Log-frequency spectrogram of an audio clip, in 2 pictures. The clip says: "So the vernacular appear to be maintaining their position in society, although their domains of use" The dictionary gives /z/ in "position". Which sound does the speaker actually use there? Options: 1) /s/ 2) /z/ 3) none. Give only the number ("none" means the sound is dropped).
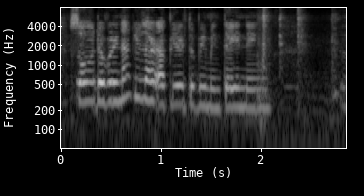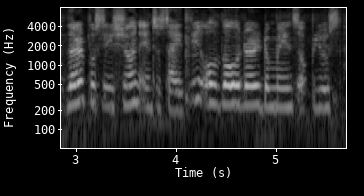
1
